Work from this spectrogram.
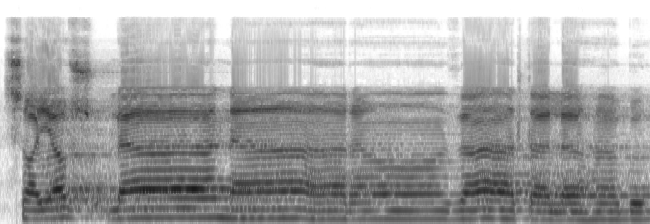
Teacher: सयस्ला स्वाद को मोटा पढ़ना है। और नार यहाँ पर गुन्ना करेंगे, इख्फा का कायदा लग रहा है। ज़ात लहब, ज़ाता अलिफ मद्दे का कायदा है, ज़ा को खींचेंगे, ता को बगैर खींचे पढ़ेंगे और लहब बा में कलकला करेंगे खूब ज़ाहिर करके।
